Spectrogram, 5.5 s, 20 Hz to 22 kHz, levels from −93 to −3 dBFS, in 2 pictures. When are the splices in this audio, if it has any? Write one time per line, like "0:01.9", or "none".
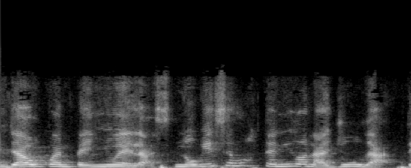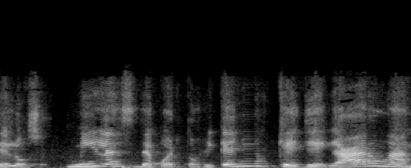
0:03.1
